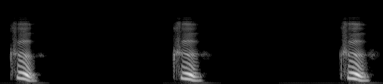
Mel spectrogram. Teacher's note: la lengua no toca ninguna parte de la boca. Los labios se ponen planos y transversos como la forma de la vocal y los dientes de arriba y abajo pegados. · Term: vocal 으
